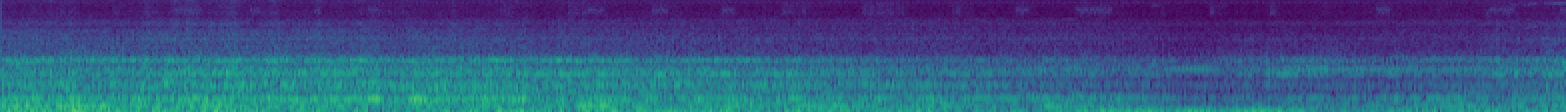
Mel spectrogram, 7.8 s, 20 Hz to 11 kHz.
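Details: 2006 Range Rover Sport after differential rebuild for vibration and howling, all new bearings and races, pinion preload set at 35 in-lb: steady droning hum with faint whine over road noise while driving; owner suspects preload too high, perhaps should be 20 in-lb.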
